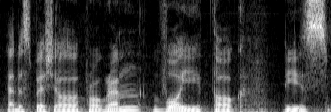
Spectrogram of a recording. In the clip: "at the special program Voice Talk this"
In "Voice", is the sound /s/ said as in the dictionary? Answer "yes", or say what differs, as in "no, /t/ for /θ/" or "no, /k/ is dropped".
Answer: no, /s/ is dropped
